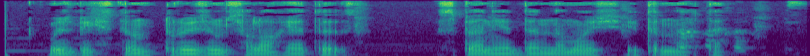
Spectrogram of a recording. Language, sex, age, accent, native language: Uzbek, male, 18-24, Samarqand, Uzbek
